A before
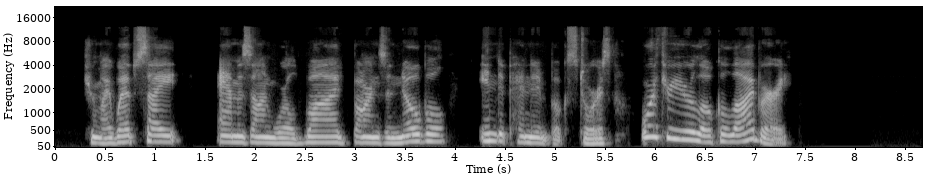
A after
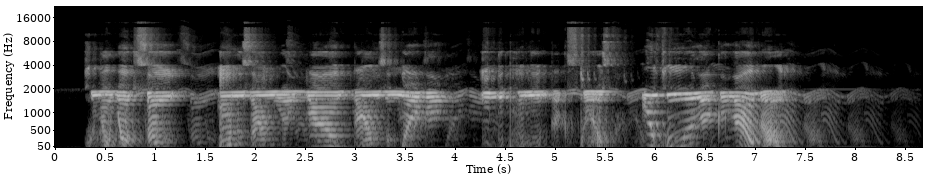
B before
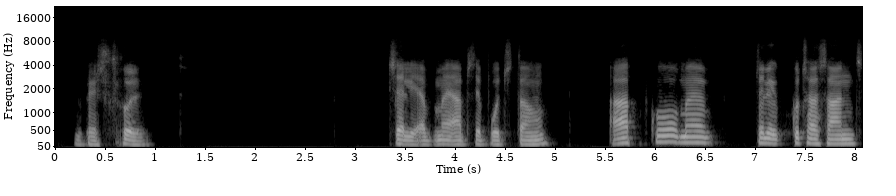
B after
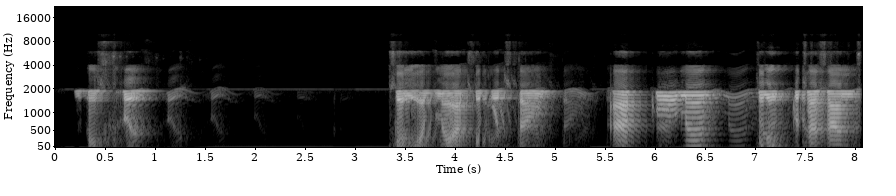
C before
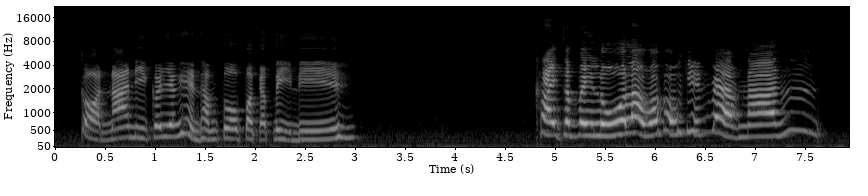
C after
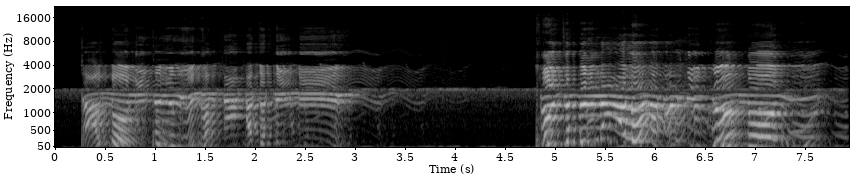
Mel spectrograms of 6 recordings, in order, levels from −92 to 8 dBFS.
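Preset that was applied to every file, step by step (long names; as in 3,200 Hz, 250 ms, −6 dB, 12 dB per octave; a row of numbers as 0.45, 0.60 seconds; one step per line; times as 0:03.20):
frequency inversion band by band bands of 2,000 Hz
on a send: repeating echo 65 ms, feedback 34%, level −10.5 dB
on the sum: feedback echo with a swinging delay time 432 ms, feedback 33%, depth 105 cents, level −22 dB
normalise the peak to −9 dBFS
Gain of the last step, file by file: −4.0, +5.0, +9.5 decibels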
